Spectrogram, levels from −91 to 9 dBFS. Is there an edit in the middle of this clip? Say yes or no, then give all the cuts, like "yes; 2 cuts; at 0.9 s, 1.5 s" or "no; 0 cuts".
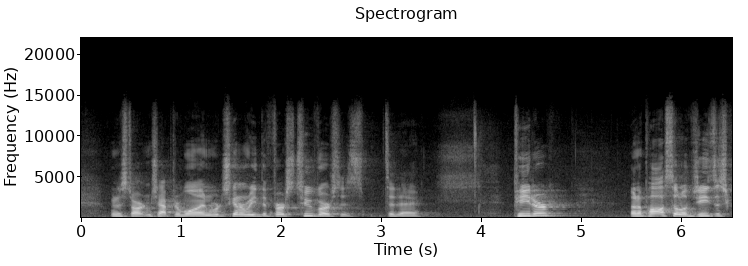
no; 0 cuts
